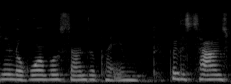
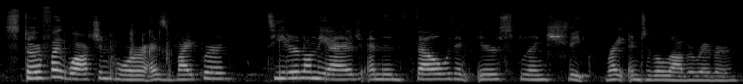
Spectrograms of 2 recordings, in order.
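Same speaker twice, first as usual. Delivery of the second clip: ordinary delivery, nothing marked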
